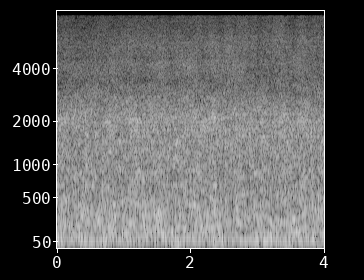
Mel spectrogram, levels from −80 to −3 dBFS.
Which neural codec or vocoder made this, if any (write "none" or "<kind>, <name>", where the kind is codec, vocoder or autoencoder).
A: codec, SNAC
